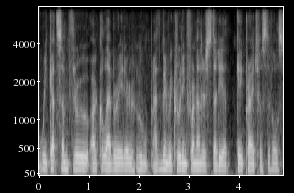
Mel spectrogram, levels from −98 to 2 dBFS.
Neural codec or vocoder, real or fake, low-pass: codec, 16 kHz, 4.8 kbps, FACodec; fake; 7.2 kHz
